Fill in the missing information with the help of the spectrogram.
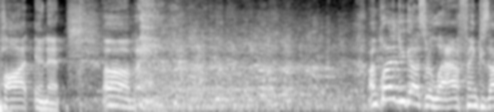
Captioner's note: audience laughing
